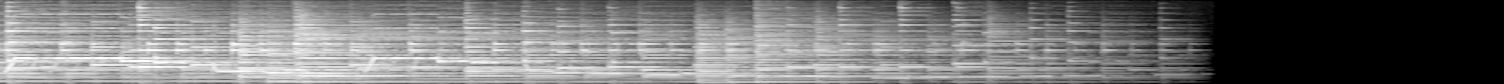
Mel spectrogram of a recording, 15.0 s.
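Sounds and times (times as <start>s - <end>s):
cool jazz music: 0.0s - 10.7s.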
